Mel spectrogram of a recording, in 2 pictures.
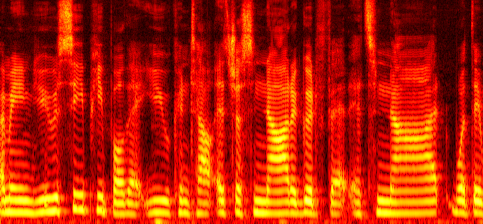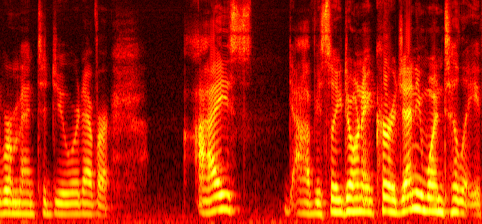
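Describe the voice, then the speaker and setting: At a moderate pace, a woman with a New York accent and fairly low pitch speaks on a very clean recording with a silent background. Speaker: real estate team leader. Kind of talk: podcast interview. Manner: loud.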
